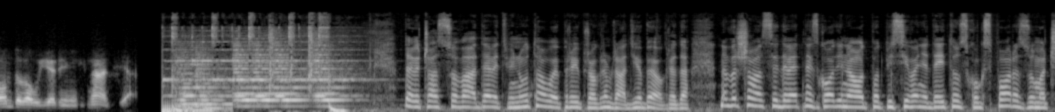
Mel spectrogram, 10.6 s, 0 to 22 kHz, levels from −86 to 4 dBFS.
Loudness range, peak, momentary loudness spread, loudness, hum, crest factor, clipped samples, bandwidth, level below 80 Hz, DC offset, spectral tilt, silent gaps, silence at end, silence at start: 4 LU; -6 dBFS; 9 LU; -21 LUFS; none; 14 dB; under 0.1%; 13.5 kHz; -30 dBFS; under 0.1%; -5 dB/octave; 1.39-1.62 s; 0 s; 0 s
